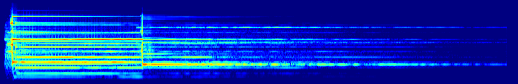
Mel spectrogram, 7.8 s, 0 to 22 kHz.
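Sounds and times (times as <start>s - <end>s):
high folding bell ringtone on a Samsung GT-I8320 phone: 0.1s - 7.6s.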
